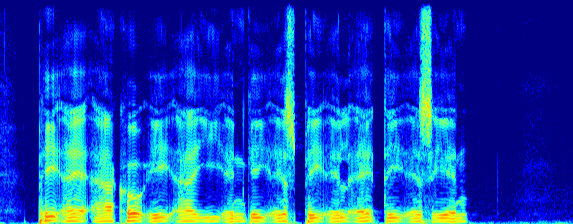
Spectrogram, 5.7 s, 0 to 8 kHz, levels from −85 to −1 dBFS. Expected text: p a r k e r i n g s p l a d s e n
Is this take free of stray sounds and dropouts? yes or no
yes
